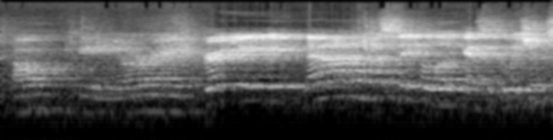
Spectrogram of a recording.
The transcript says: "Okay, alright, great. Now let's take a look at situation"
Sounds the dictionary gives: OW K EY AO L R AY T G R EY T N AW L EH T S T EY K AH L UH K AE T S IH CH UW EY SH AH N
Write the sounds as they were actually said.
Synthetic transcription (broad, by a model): OW K EY AO L R AY T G R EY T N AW N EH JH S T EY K AH L UH K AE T S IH CH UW EY SH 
